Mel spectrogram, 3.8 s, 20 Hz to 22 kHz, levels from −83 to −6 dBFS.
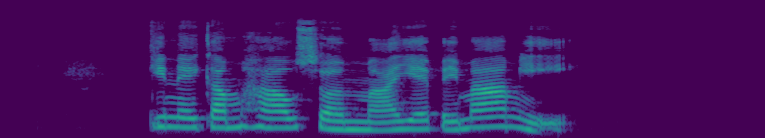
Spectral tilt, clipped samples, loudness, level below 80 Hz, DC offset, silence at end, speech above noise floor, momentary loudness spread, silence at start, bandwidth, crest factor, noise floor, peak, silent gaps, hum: -2.5 dB/octave; under 0.1%; -38 LUFS; under -90 dBFS; under 0.1%; 1 s; 44 dB; 9 LU; 0.75 s; 13 kHz; 22 dB; -83 dBFS; -20 dBFS; none; none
